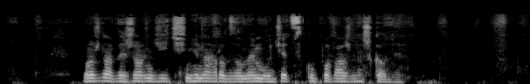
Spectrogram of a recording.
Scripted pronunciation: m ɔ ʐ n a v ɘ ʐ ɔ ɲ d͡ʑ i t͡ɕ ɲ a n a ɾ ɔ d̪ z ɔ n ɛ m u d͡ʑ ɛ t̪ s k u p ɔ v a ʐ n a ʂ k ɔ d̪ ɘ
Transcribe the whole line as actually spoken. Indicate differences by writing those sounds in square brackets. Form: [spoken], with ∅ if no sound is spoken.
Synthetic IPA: m ɔ ʐ n a v ɘ ʐ ɔ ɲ d͡ʑ i t͡ɕ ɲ [ɛ] n a ɾ ɔ d̪ z ɔ n ɛ m u d͡ʑ ɛ t̪ s k u p ɔ v a ʐ n [ɛ] ʂ k ɔ d̪ ɘ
